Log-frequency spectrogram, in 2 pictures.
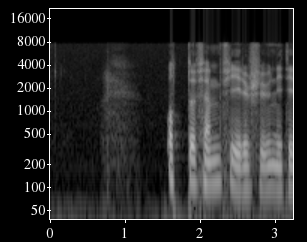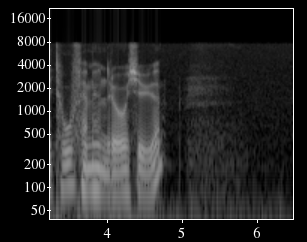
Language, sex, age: Norwegian, male, 52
